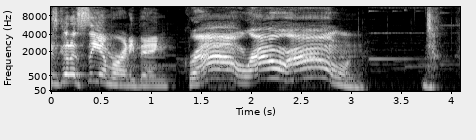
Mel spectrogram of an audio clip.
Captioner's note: Calyrex speaking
